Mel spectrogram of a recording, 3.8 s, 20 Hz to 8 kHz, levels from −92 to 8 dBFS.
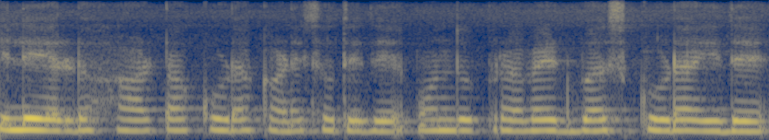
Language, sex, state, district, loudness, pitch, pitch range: Kannada, female, Karnataka, Mysore, -20 LUFS, 230 Hz, 225-235 Hz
